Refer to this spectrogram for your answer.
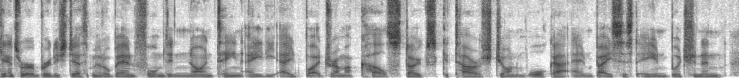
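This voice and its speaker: With an Australian accent, a man with a very deep, low pitch speaks at a fairly quick pace with hardly any pauses and fairly even intonation in a dry, close sound with no echo. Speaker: metal podcast host. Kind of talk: podcast monologue. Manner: casual.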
